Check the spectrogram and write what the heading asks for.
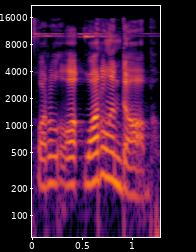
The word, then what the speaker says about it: wattle and daub: Wattle and daub. Wattle and daub. Okay. That's the correct pronunciation, I believe.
